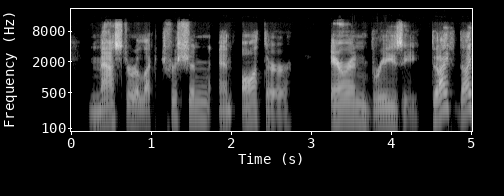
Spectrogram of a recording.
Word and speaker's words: Briese: But Aaron Briese Briese. is how our family pronounces it.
